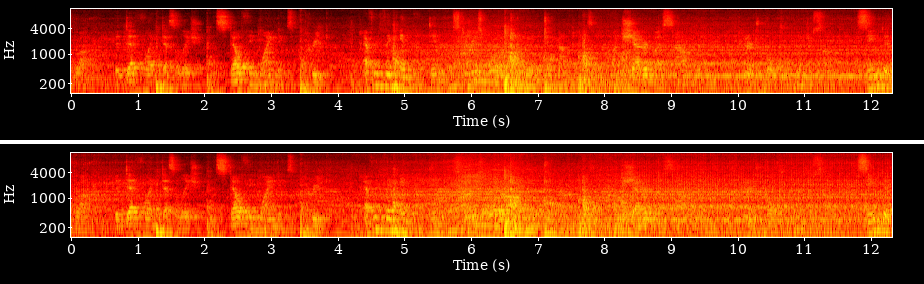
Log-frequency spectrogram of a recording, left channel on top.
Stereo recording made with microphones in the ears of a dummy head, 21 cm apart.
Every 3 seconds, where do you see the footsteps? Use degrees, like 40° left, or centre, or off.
10° left, centre, 20° right, off.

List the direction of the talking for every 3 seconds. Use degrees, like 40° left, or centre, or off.
10° right, 20° left, 40° left, 10° left.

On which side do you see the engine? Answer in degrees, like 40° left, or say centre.
40° right.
